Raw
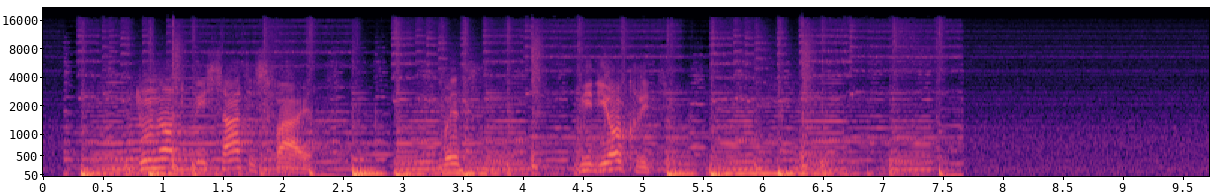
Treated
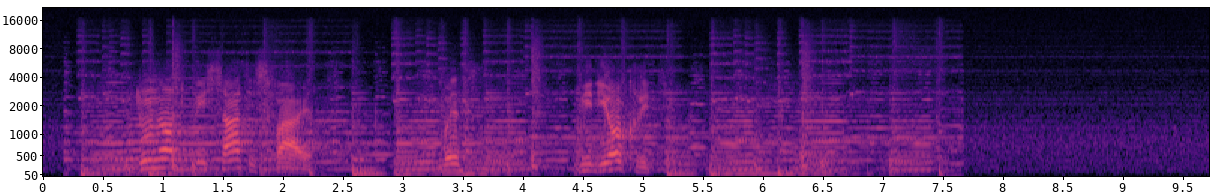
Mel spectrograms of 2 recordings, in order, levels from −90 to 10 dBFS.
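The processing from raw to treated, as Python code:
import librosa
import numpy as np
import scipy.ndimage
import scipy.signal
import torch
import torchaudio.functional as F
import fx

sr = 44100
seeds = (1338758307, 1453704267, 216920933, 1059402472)

y = fx.highpass(x, sr, hz=650.0, slope=6)
y = fx.high_shelf(y, sr, hz=5300.0, db=-9.0)
y = fx.quant_dither(y, sr, seeds[0], bits=10, dither='triangular')
y = F.gain(torch.from_numpy(y), -4.0).numpy()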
